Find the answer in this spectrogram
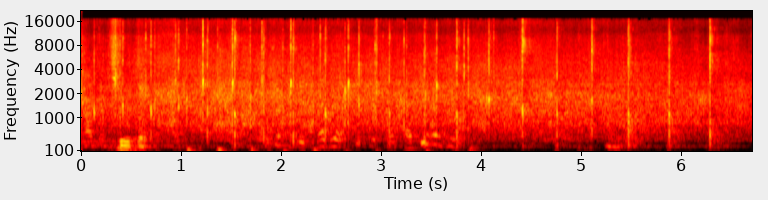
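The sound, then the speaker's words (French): An audience applauds an elected official steadily, a dense patter of many overlapping claps with sharper individual hand slaps standing out, and faint voices murmuring underneath throughout. “ça fait plaisir d'avoir un élu de cette qualité applaudissements pour vous”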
